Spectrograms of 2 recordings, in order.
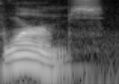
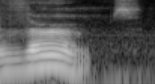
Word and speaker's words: Worms: the German city of Worms. Whoops, I forgot to say in German, where a W is pronounced like a V. So, it's the city of Verms.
